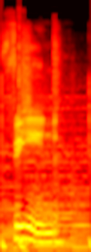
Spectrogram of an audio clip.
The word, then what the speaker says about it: F!END: All right, that one, that little lo-fi flavor was from, I think it's pronounced Fiend, but the way it's spelled is F!END, and that was their track La Fiend, or La Pursuit, and then prior to that was Wobbity with Images.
